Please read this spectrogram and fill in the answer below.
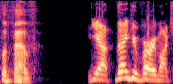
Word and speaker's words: Lefebvre: Although Lefebvre, or did I say that right? Tim Lefebvre. Yep, Tim Lefebvre. I think it's Yep. pronounced Lefebvre.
